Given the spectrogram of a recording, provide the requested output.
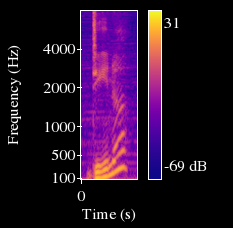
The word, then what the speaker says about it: Deana: uh oh I'm getting into told that she pronounces it is it Deena ah ok I get that right this song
